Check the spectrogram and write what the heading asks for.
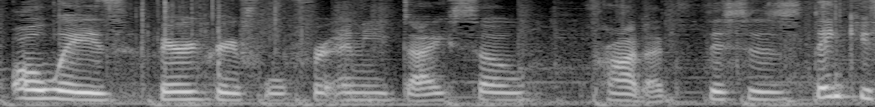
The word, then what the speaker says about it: Daiso: I always say it wrong. And the reason I say it wrong is because my daughter's name is Daisy. So I gravitate with Daisy when I know it's Daiso.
